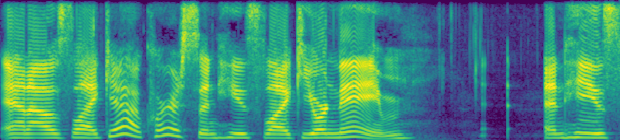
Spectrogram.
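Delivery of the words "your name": put-on strong, best-effort Russian accent. Retelling a question a man with a strong accent asked after a conversation, Russian accent. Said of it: "my best Russian accent".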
